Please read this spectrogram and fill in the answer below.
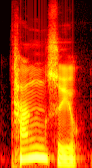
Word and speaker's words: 탕수육: 원래는 당이나 탕이나 다 되는데 특히 중국어 발음을 가져왔죠. 원래는 당으로 읽어야 되는데 중국어로는 탕이라고 하기 때문에 사탕, 사당이라고 안 하죠. 그럴 때 중국어 발음을 그대로 가져와서 쓰는 것으로 알고 있습니다.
